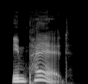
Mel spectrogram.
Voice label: "impaired", English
